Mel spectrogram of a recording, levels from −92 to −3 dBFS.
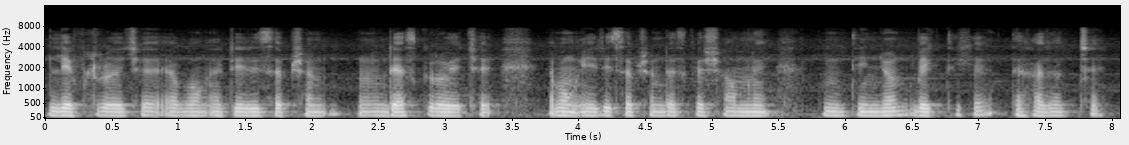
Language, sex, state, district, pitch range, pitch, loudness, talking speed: Bengali, female, Tripura, West Tripura, 115-120 Hz, 115 Hz, -20 LUFS, 120 wpm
